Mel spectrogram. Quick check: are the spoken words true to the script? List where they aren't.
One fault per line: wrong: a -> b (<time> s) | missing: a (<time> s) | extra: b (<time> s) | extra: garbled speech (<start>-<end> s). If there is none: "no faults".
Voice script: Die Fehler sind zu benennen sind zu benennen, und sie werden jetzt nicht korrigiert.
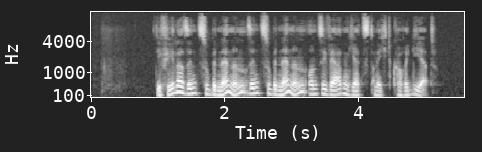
no faults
